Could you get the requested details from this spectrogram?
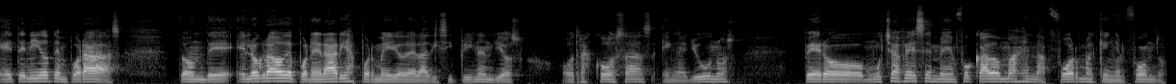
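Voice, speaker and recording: Using a plain, everyday voice, a man of medium pitch talks at a moderate pace with fairly even intonation. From Venezuela. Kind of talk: personal testimony and devotional reflection.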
